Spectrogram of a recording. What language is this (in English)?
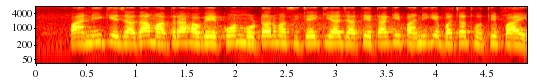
Chhattisgarhi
